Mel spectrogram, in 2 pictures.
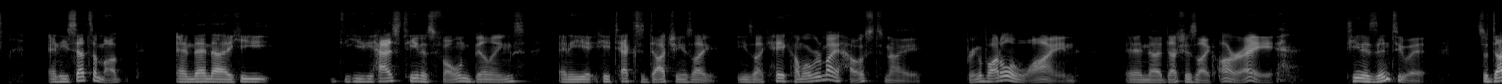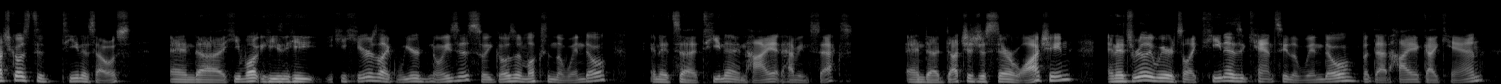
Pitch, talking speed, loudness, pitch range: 130 Hz, 200 wpm, -34 LUFS, 115-145 Hz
